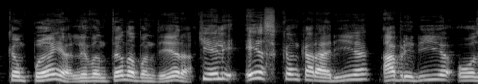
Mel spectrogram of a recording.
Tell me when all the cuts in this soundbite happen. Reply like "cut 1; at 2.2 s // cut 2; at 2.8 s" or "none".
cut 1; at 1.9 s // cut 2; at 3.7 s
